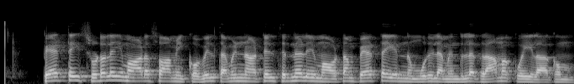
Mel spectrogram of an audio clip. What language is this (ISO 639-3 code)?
tam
